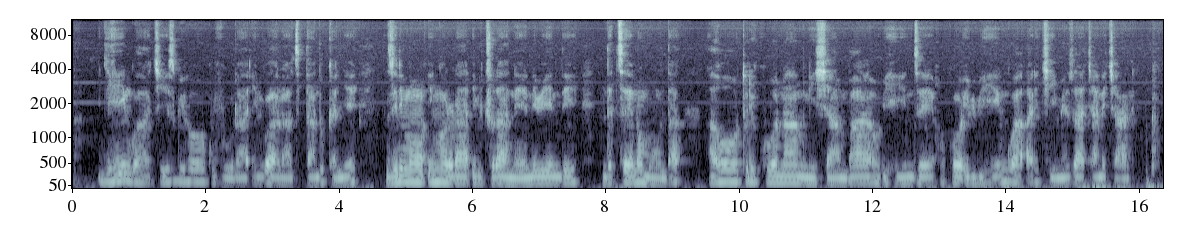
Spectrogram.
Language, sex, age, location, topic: Kinyarwanda, male, 18-24, Kigali, health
